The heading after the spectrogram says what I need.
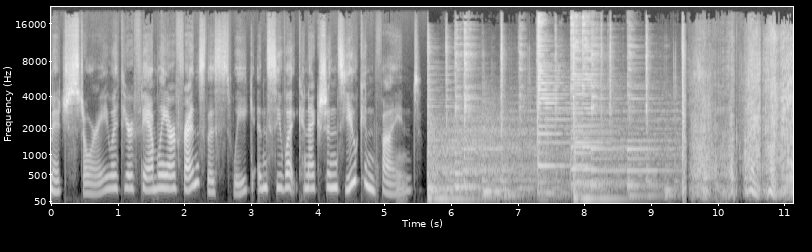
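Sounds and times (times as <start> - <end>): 
speech: 0.0 - 6.3, 10.4 - 11.1
soft music: 5.6 - 9.8
backpack zipper being pulled open: 9.5 - 11.1.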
